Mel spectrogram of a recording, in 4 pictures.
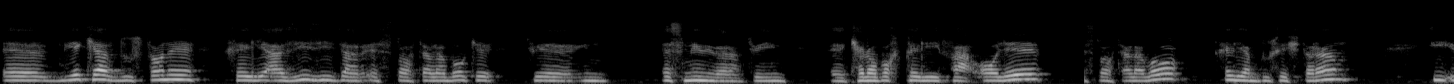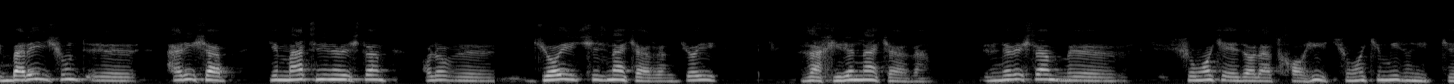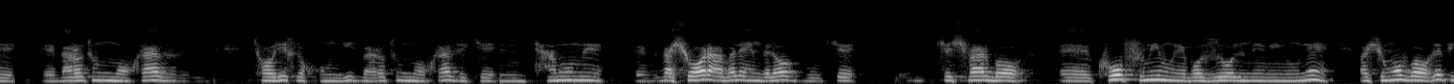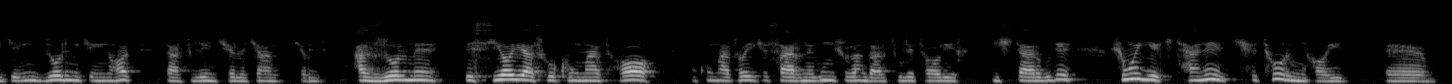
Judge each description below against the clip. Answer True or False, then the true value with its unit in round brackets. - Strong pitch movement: False (3.4 semitones)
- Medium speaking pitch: True (175 Hz)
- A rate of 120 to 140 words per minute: False (105 wpm)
